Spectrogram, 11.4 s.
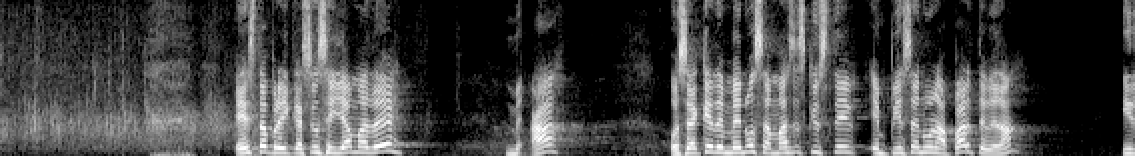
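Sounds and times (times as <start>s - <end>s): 
audience applause: 0.0s - 2.4s
speech: 2.4s - 4.1s, 5.0s - 5.7s, 6.7s - 10.2s, 11.2s - 11.3s.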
